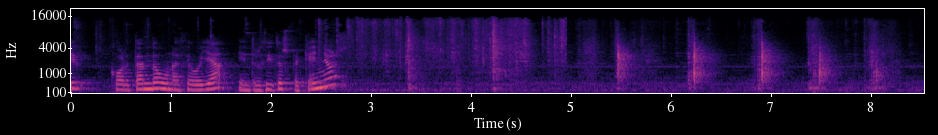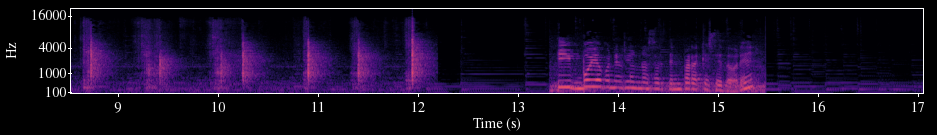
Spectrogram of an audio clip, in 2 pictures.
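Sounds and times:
knife slicing onion on board: 2.8 - 12.2.

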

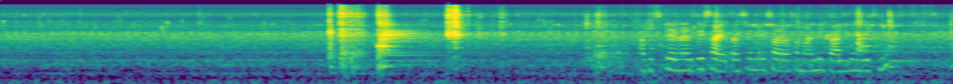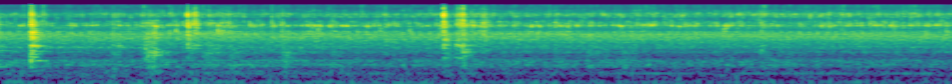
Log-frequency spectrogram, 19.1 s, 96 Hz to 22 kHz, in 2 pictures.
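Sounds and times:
hot oil hissing: 2.9 - 19.0
wire strainer scraping a pan: 3.4 - 5.2, 5.8 - 6.4, 8.5 - 16.1.

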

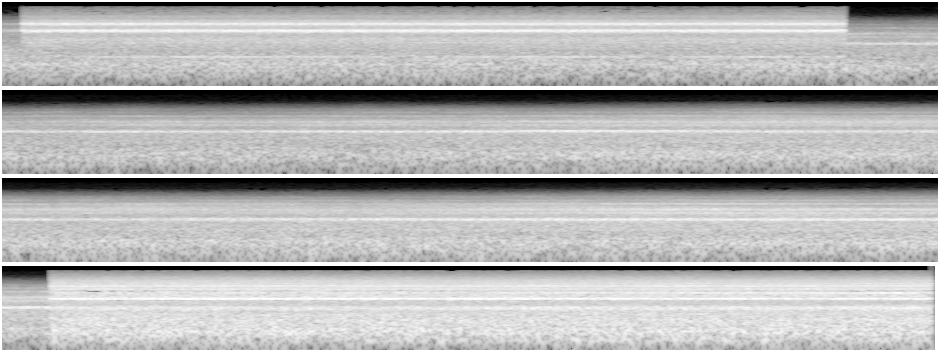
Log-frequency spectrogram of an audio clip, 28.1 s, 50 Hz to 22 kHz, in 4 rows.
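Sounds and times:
loud jet engine hiss with whines: 0.0 - 6.4, 21.5 - 28.0
taxiing jet engines whining: 0.0 - 6.4, 21.5 - 28.0.

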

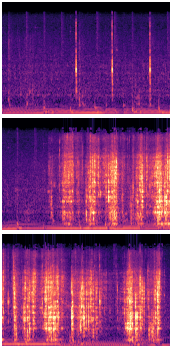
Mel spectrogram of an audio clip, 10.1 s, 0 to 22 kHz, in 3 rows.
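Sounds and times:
branches cracking and snapping: 4.3 - 10.0.

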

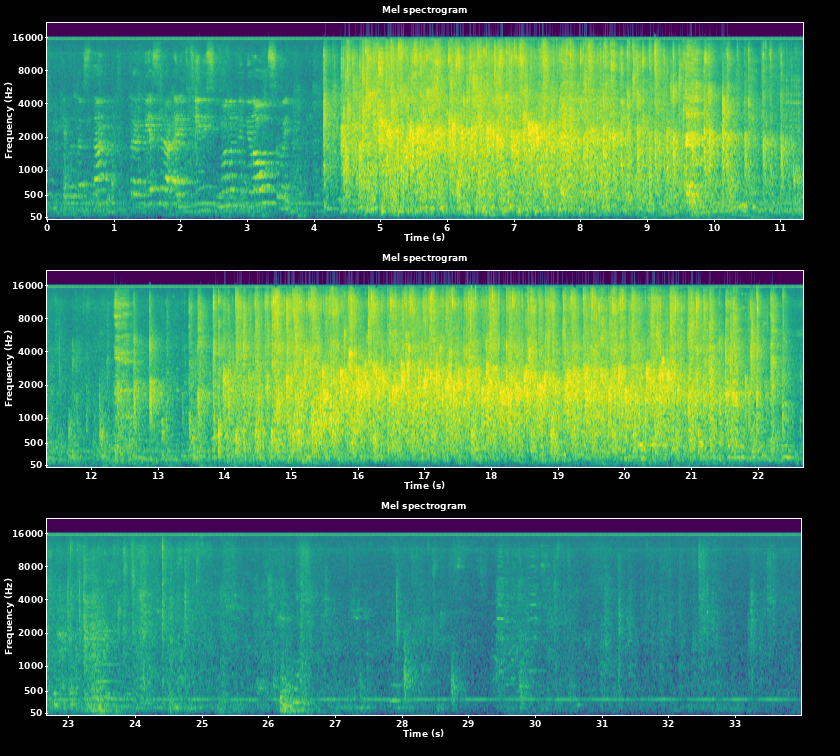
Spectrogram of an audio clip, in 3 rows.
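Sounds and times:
audience applauding: 4.2 - 23.2.

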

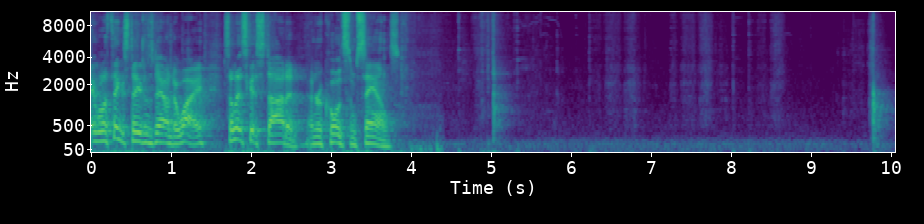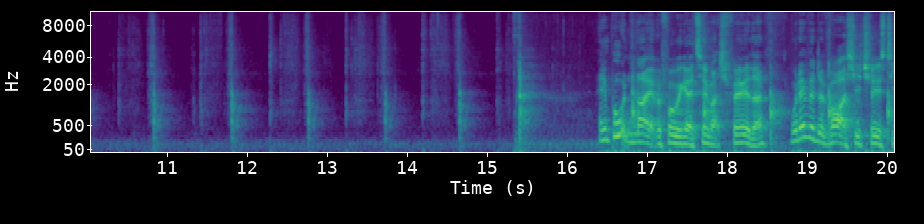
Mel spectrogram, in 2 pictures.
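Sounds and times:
knife chopping on wooden board: 9.6 - 15.7, 18.5 - 20.0.

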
